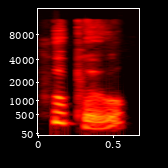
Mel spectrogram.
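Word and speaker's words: hoopoe: Uh this is a hoopu. Um that one is spelled h o o p o e.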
